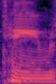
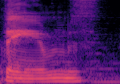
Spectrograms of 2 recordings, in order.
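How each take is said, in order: First: It begins with a plain t sound. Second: It begins with a th sound.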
